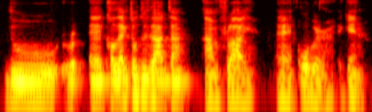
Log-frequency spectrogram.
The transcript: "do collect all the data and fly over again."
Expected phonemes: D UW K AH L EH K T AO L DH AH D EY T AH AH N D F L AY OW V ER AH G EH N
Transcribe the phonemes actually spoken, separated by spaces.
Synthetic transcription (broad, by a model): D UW K AH L EH K T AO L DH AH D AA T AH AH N F L AY OW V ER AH G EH N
